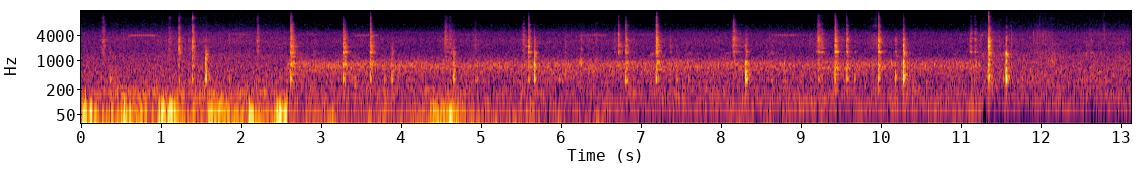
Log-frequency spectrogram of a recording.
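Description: Sharp, irregular clicks and taps, about twenty of them, as a section of black stovepipe is worked at its seam with a screwdriver while being fitted together.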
